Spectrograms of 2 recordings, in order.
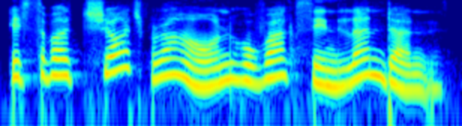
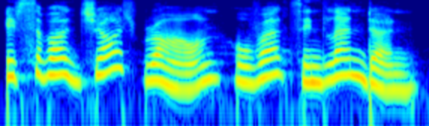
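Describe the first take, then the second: No difference in how they are said.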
